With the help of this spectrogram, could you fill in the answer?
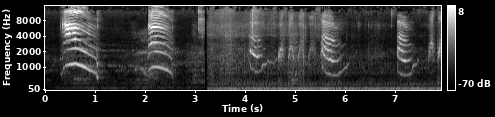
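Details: Cats and kittens meowing: two loud, arched meows, then after a cut a low steady hum underlies several thinner, higher meows that fall and rise, overlapping each other.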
